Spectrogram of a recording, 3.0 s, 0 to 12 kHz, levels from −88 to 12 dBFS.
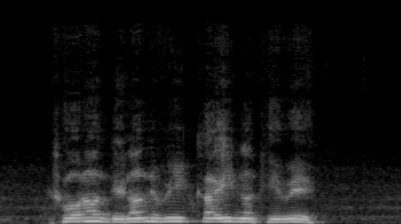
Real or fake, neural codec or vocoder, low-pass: fake; autoencoder, 48 kHz, 32 numbers a frame, DAC-VAE, trained on Japanese speech; 10.8 kHz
